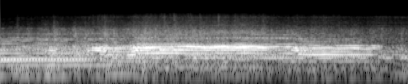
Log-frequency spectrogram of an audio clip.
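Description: Organ bridge music: a sustained chord carries on, then a new, higher held chord comes in about a second in and holds until shortly before the end.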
